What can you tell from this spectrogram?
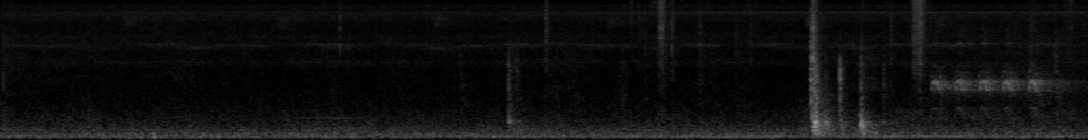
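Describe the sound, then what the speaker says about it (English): Little birds calling outdoors in the countryside, faint and distant over a quiet background hum, with a few sharper, louder calls clustered near the end. "I live in the country, if you can hear all the little birds"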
